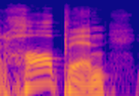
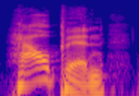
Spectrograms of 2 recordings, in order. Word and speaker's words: Halpin: So, Catherine Halpin, and I was pronouncing it Halpin. It's Catherine Halpin. That's the correct pronunciation.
